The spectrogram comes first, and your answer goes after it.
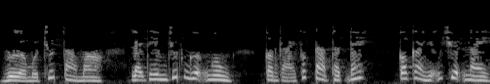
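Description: A woman narrating a story aloud in the first person, in steady storytelling manner. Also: medium pitch, quick pace. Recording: slightly dull recording with faint hiss.

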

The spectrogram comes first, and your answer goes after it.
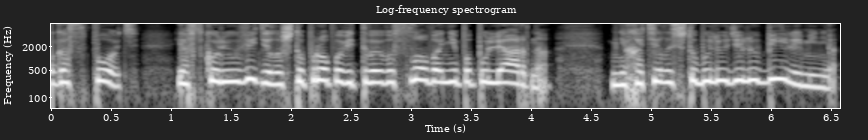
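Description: Woman voicing a damned woman's soul, anguished and pleading, mellow raised voice, dry audiobook read. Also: fairly high pitch, no echo. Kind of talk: audiobook reading.

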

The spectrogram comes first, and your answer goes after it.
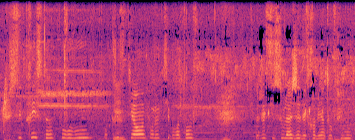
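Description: An actress playing a feverish, delirious spy woman in a radio drama, rambling between hushed words and outbursts. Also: high-pitched, flat delivery, a little slow, music in the background. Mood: resigned.

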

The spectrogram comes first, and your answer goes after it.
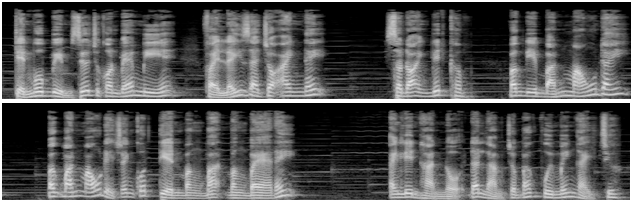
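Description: A man's voice: on the high side, slightly rough, pitched above the performer's own voice. A man reading an audiobook, playing an outspoken young woman who rebukes her cousin heatedly. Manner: rebuking, heated, tearful pleading.

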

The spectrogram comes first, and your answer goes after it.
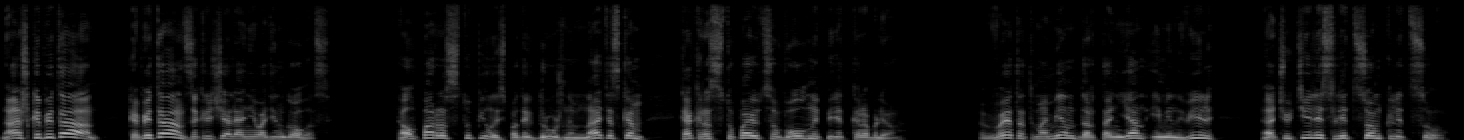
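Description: A man narrates a historical adventure audiobook with vivid, dramatic storytelling. His voice sits fairly high and swings widely in pitch. The studio sound is close and dry. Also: animated, moderate pace, darkish tone, no echo. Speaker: audiobook reader. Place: recording studio.

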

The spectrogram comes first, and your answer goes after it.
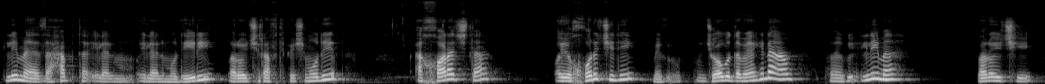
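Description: Tajik guy teaching grammar, kinda high voice, asks himself stuff then answers. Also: lively intonation, darkish tone. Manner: explains by asking and answering his own questions, reading Arabic examples aloud. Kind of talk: recorded lesson explaining a textbook.

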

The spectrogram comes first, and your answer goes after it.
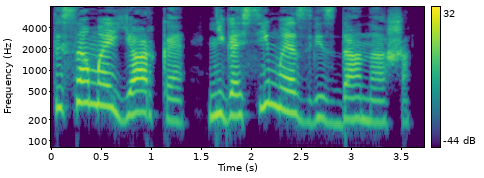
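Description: A frazzled young studio administrator, voiced by a woman narrator, alternately cajoling and snapping back. Her voice is fairly high and heard close and dry. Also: lively intonation, fairly bright tone, dry recording. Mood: coaxing. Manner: coaxing, cajoling, quick to snap back.

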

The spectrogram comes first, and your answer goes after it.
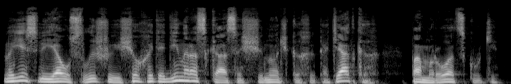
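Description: A man's voice: mid-range voice, lively intonation, a little fast, a little mellow, voice pushed up, lightly acted. A man reading an audiobook, voicing a bossy, commanding teenage girl who edits a school paper. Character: stern young female school newspaper editor.

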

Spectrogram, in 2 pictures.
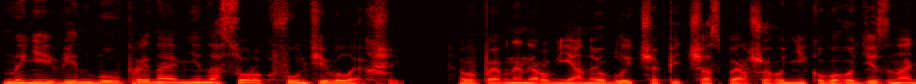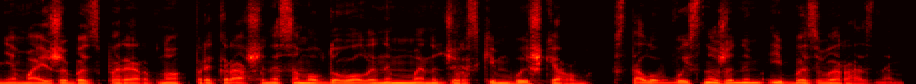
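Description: Deep-voiced male audiobook narrator. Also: moderate pace, darkish tone, no echo. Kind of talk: scripted narration.

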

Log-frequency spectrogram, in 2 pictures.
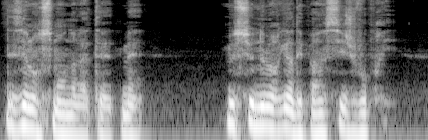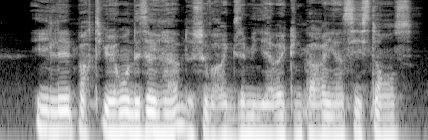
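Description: A man's voice: mid-range voice, steady tone, fast talker, dark tone, slightly rough, natural voice. A man voicing a drunk, quarrelsome middle-aged attorney with a thick, surly, blustering manner, raised above his own voice.

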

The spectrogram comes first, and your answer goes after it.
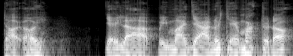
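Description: A man's voice: deep voice, steady tone, brisk. A man voicing an older village neighbor who soothes a scared child in a folksy, reassuring way. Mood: soothing. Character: older male village neighbor, calm and fatherly.

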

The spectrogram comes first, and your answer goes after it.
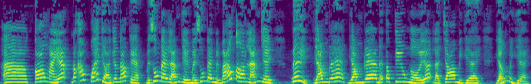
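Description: A woman's voice: high-pitched, expressive, normal speed, a bit bright, voice pushed up. A woman voicing the stern, scolding ghost of an old grandparent in a spoken ghost story. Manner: scolding, blunt.

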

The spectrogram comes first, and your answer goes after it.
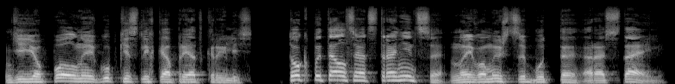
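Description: Expressive male fantasy audiobook narrator. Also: mid-range voice, measured pace. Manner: expressive storytelling.

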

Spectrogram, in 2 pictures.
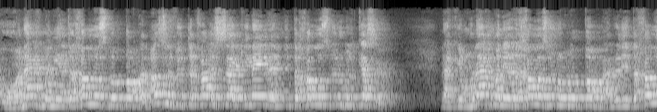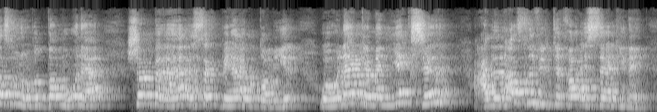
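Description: A man's voice: extremely high pitch, expressive, very fast. A man teaching a grammar lesson, explaining step by step and quizzing his class. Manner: explains step by step, asks the class questions and answers them. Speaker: sheikh teaching Arabic grammar. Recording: very echoey room, mic far off.

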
